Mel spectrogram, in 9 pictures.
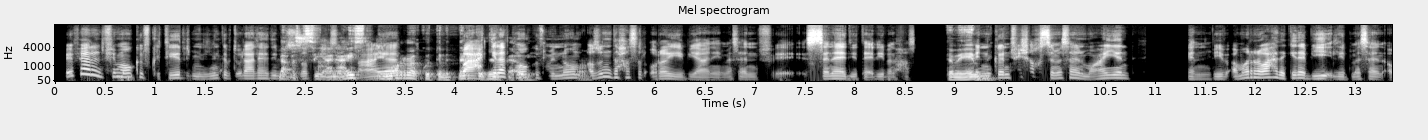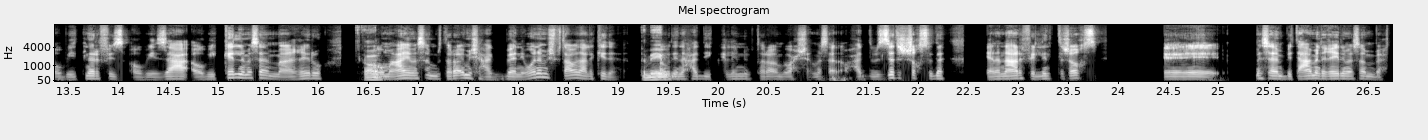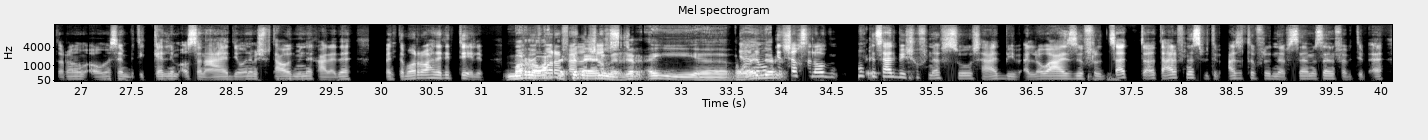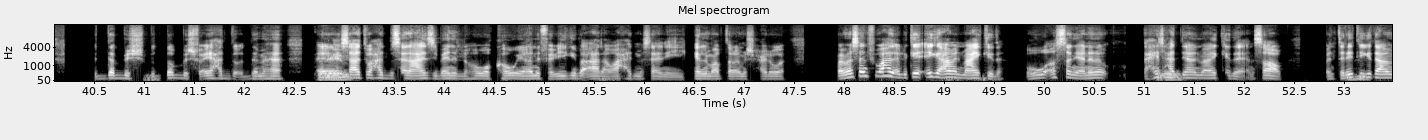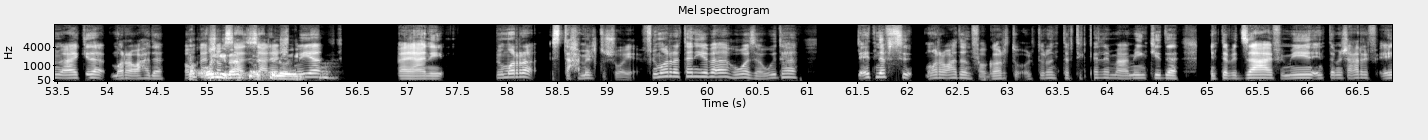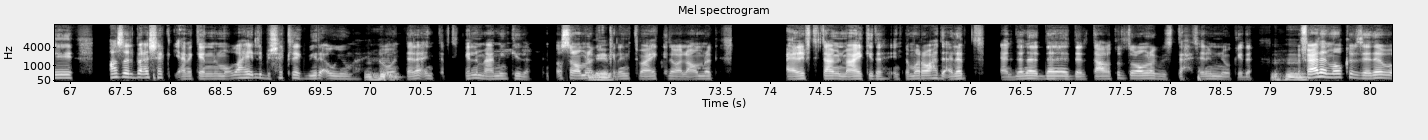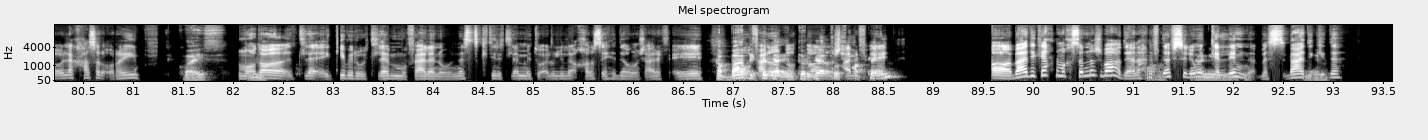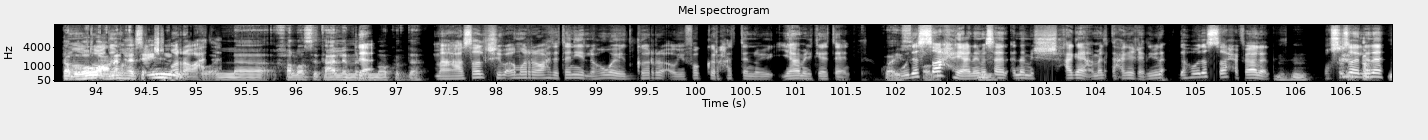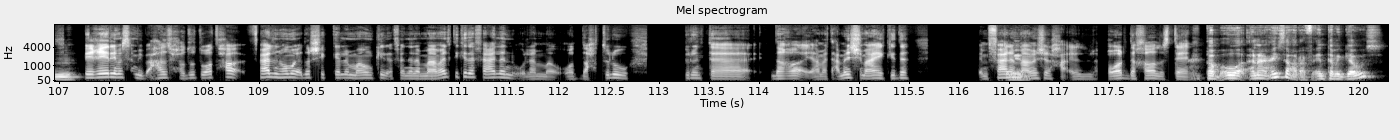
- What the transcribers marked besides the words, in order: other background noise; tapping; unintelligible speech; horn; gasp
- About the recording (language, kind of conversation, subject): Arabic, podcast, إزاي بتعرف حدودك وتحطّها للناس؟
